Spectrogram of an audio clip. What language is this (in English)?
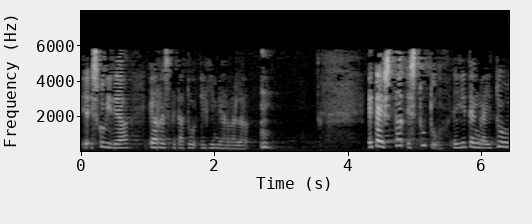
Basque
